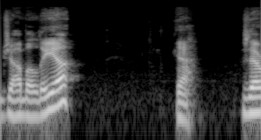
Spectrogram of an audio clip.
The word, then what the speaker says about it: Jabalia: And forgive me if I pronounce this wrong, Jabalia.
